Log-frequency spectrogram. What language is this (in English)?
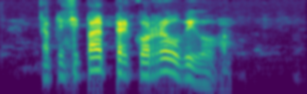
Galician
